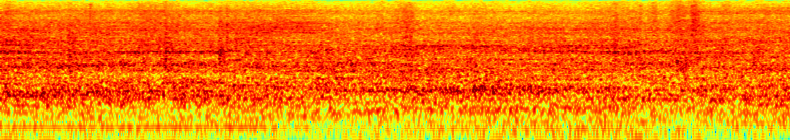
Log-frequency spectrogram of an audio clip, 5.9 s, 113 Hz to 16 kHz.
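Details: 2004 Whirlpool freezer, new but stored unused 13+ years, running after its first plug-in; a steady, even low hum with a smooth rush over it and no knocks or rattles. Normal freezer compressor running.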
